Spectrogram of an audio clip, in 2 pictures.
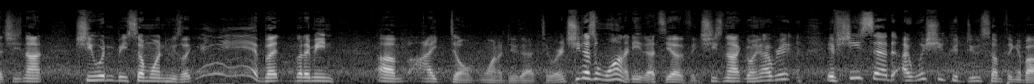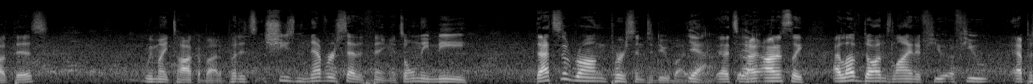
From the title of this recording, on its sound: Live from Dentsply Sirona World 2017!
